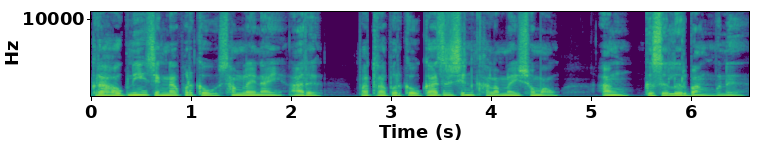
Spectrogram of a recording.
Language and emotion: Bodo, fearful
